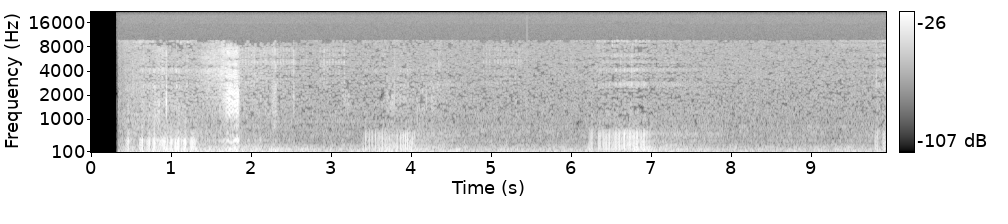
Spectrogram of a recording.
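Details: Sleeping pet French Bulldog snoring: three rough, low, rumbling snore bursts about three seconds apart, separated by quieter breathing, indoors.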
